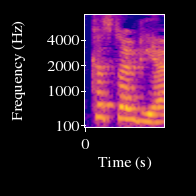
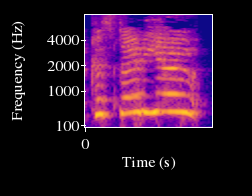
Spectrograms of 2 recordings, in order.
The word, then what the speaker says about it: Custodio: This is Custodio. Have I pronounced that correctly? That's perfect. That's perfect. Okay. It means guardian angel in Latin. Wow, a beautiful name. Yeah. So Custodio is part of a brand called Swissline.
